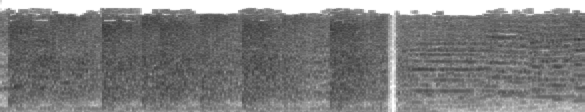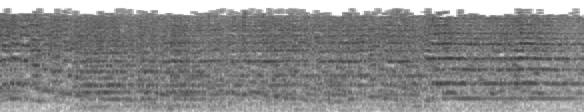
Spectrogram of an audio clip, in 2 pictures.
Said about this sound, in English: Listen. Guns, honey.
